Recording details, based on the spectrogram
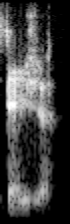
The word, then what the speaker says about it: Deyjah: But also, because I'm good at pronouncing names, D-E-Y-J-A-H is Deja.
